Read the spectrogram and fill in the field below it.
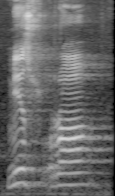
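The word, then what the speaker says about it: مصر: Misra ya, kalau dibaca waqaf itu ro boleh dibaca tebal atau tipis, tetapi tebal lebih utama. Jadi bacanya misr.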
